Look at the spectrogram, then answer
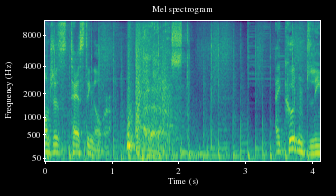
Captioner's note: deep Voice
